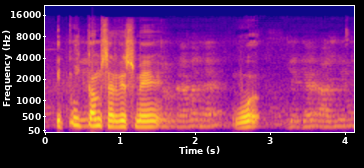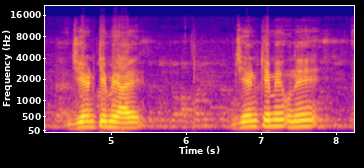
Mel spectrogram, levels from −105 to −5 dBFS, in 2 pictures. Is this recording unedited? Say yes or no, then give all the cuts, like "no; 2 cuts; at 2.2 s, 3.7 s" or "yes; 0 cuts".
yes; 0 cuts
